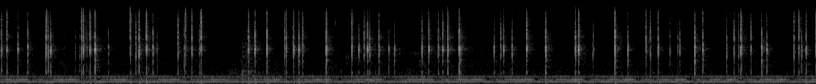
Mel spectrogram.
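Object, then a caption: Cardboard chip canister with plastic lid. A green Pringles tube, a hollow cardboard cylinder with a plastic lid, is held up close and tapped and scratched with long nails, possibly with light shaking. Rapid, bright, dry clicks and scratches come in uneven bursts over a steady low hum.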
